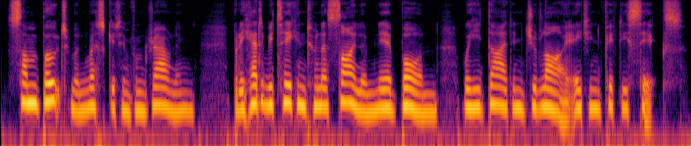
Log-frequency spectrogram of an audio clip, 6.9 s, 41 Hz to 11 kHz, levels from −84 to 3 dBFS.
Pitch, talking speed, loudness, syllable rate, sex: 175 Hz, 215 wpm, -18 LUFS, 5.7 syllables/s, female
